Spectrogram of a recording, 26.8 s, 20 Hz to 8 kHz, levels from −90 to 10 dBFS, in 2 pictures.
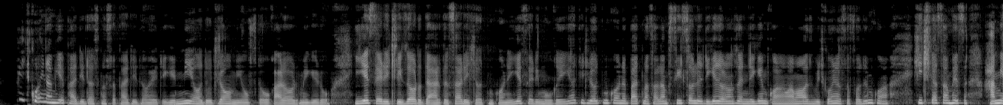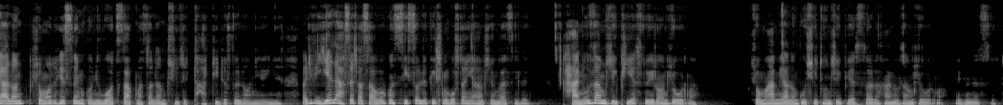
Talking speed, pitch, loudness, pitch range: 195 wpm, 145 Hz, -29 LUFS, 130-170 Hz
